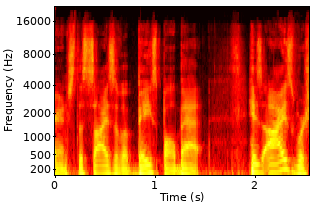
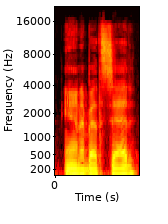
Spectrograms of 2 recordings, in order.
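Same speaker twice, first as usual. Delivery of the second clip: usual speaking voice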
